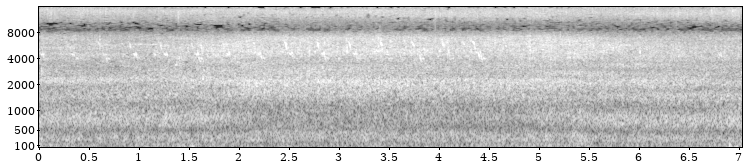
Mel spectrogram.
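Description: Swollen, muddy floodwater rushing over a low road crossing: a steady, even rush of water.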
